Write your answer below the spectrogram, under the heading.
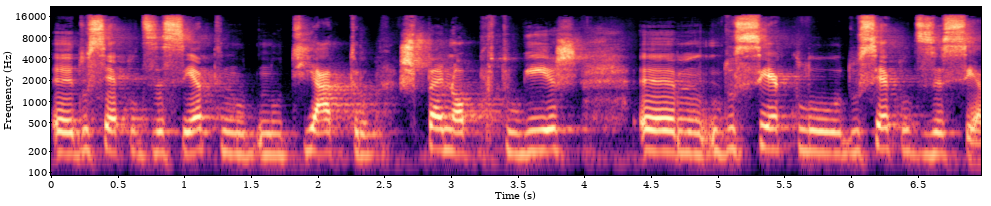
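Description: A woman at a very slow pace, medium in pitch, over noticeable background noise. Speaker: literature professor. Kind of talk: academic discussion. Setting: university seminar room. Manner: hesitant, many fillers.

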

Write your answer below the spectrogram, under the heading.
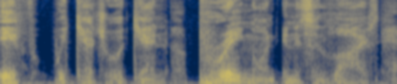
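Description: Putting on a character voice, a man growls in a raspy, very deep, low pitch at a fairly quick pace. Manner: menacing, threatening.

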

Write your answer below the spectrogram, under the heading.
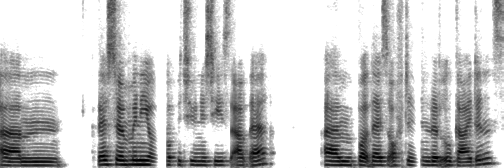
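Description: At a moderate pace, a woman speaks with monotone, flat intonation and very even loudness. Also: medium pitch for a woman. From Germany. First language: German. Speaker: theatre and film producer. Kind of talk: interview. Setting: call.

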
